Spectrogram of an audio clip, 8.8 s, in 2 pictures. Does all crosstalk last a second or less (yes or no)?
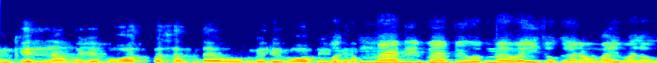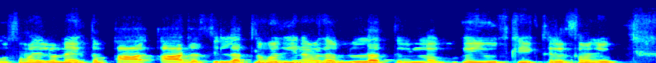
yes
